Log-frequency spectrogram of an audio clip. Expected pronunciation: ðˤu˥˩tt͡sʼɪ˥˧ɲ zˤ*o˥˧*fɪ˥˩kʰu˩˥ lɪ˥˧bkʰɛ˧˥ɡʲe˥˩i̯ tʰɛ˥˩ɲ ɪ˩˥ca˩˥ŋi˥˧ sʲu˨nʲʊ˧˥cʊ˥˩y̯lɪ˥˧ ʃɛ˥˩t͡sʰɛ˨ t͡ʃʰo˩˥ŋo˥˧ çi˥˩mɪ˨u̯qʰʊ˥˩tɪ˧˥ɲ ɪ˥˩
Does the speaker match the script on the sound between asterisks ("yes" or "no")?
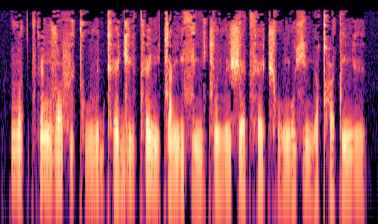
yes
